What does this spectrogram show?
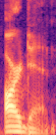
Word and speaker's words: Ardennes: Number five, the Ardennes Forest, Belgium and France. Pronounced Arden. The Ardennes is enormous, dense, hilly, spanning three countries, and it has swallowed armies twice in living memory.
